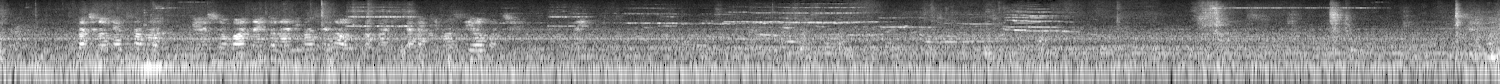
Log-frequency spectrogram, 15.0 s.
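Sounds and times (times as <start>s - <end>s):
railcar engine and running rumble: 0.0s - 15.0s
high metallic wheel squeals: 5.5s - 10.8s.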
